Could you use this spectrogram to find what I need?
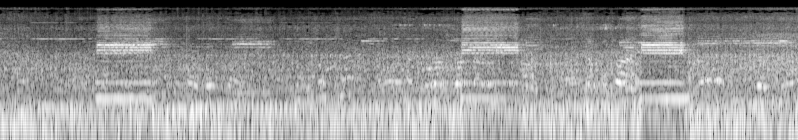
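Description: Vehicle horns honk loudly in short blasts.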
